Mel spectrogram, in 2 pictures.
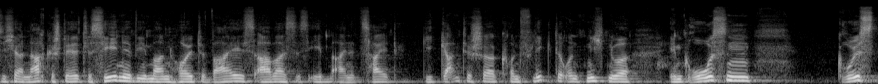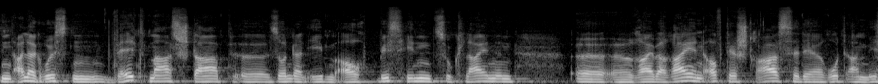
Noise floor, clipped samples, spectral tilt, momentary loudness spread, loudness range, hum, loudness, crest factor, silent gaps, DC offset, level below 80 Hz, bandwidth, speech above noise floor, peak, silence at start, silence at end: -48 dBFS; under 0.1%; -6.5 dB/octave; 9 LU; 4 LU; none; -18 LUFS; 16 dB; none; under 0.1%; -58 dBFS; 15.5 kHz; 31 dB; -2 dBFS; 0 s; 0 s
